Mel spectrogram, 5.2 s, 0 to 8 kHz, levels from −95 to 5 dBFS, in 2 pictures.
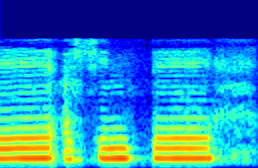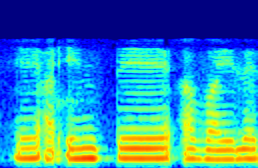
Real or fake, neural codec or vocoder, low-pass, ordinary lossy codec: real; none; 7.2 kHz; AAC, 16 kbps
